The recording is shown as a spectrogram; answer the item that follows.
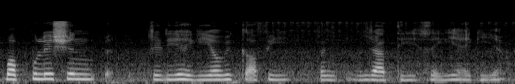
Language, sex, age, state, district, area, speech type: Punjabi, female, 18-30, Punjab, Gurdaspur, urban, spontaneous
